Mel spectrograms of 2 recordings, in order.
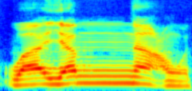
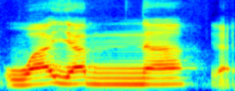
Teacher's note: mim mati bertemu Nun tidak dibaca dengung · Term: izhar syafawi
